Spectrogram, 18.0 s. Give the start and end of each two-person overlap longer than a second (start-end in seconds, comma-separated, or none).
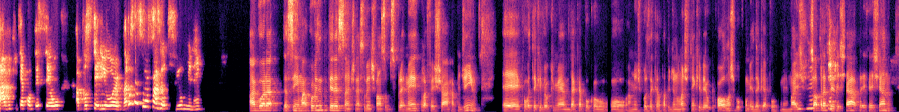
none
